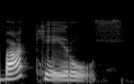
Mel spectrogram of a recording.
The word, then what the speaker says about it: vaqueros: O que eu quero que vocês se atentem é em vaqueiros. Vaqueiros. E lembra que o V tem som de B, né?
